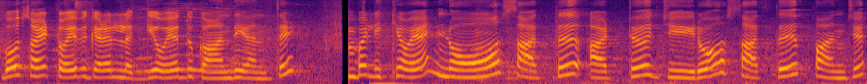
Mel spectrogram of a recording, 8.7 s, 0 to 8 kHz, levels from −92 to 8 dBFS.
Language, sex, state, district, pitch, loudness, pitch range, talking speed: Punjabi, female, Punjab, Pathankot, 275 Hz, -14 LUFS, 245-305 Hz, 140 wpm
